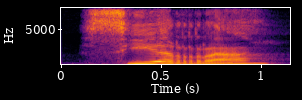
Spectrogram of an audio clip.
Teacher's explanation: Now the R has that rolling sound.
